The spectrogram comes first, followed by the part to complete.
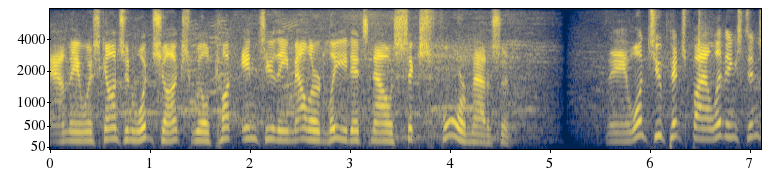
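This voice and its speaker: Noticeable background noise around a man with ordinary pitch variation, dry sound with no echo. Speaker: baseball play-by-play announcer. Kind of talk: live sports commentary, call-by-call highlights. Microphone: headset.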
